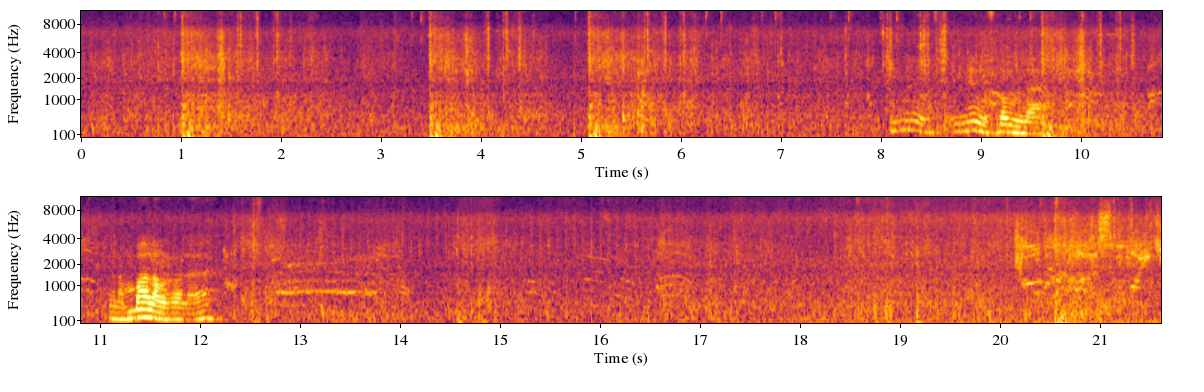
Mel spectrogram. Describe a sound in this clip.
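Sniper rifle shots crack loudly, each followed by a short echo.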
